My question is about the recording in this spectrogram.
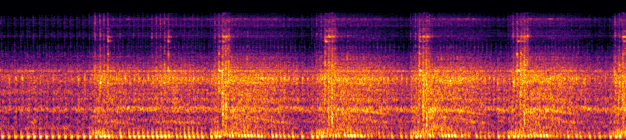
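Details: Yamaha Mio scooter: a metallic clatter (klotok) from the CVT housing rises with each throttle blip over the engine. It is quiet at idle and rattles only when revved, pointing to a CVT rattle.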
